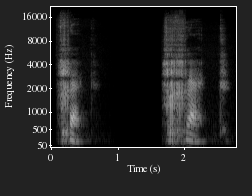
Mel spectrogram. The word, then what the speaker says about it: gek: And gek is also a bit of a gek word to know, because it's like the ch sound and the ek, which means me.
